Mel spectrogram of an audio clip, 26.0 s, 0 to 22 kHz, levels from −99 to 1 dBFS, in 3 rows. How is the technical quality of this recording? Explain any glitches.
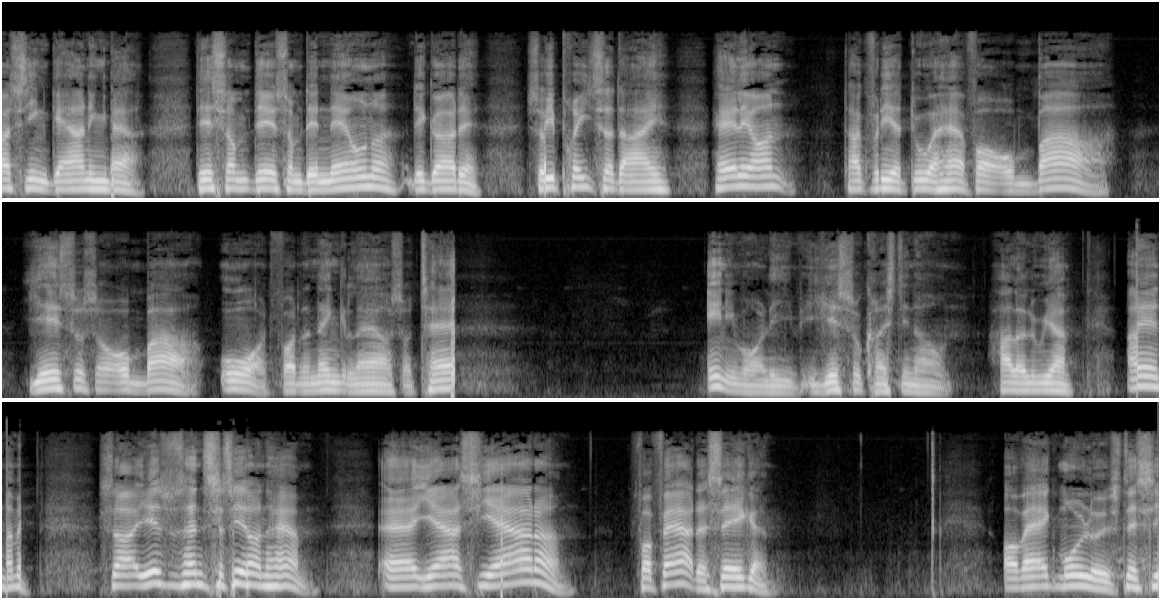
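The technical quality takes a hit from two kinds of glitch scattered through the speech.

Damaged data in a compressed stream shows up at 0.81–0.85, 4.05–4.09, 12.05–12.08 and 21.11 s. Corrupt bytes make the decoder misread frames and hunt for the next header, so each one pops out as a short chirp or blip.

Chunks out of order hit at 17.2–17.5 and 19.0–19.2 s. A 100 ms block lands late, two slots behind in the first case and one in the second, so the audio jumbles briefly across three hard joins.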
